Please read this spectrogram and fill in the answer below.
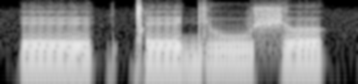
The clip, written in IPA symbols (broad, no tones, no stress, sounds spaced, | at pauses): e | ǀ e dʲ uː ʃ ə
